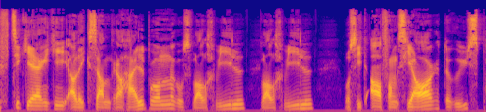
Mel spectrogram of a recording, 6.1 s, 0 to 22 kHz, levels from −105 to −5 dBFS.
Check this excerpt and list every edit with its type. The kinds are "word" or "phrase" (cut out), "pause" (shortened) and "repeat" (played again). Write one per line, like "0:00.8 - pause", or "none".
0:03.2 - repeat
